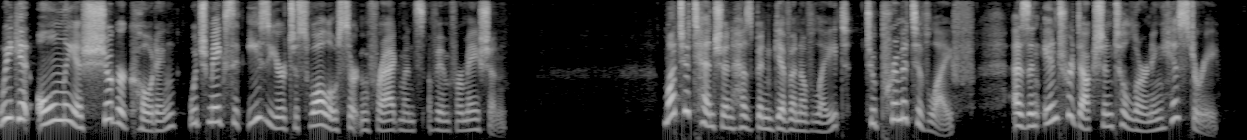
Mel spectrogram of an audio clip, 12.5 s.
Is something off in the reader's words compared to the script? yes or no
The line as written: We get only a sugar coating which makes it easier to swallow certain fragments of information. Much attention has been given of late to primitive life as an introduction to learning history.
no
